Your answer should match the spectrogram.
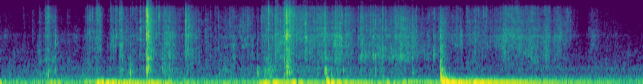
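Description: Clear plastic shrink wrap being torn and crinkled off a small cardboard box by hand, a dense irregular crackling. A low thump comes about five and a half seconds in, as the box is handled, and the crackling then dies away.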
